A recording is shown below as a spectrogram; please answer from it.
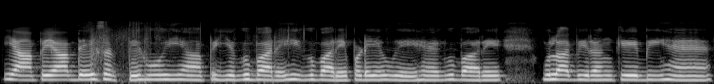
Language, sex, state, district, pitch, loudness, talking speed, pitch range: Hindi, female, Haryana, Jhajjar, 210 Hz, -14 LUFS, 175 wpm, 205-220 Hz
